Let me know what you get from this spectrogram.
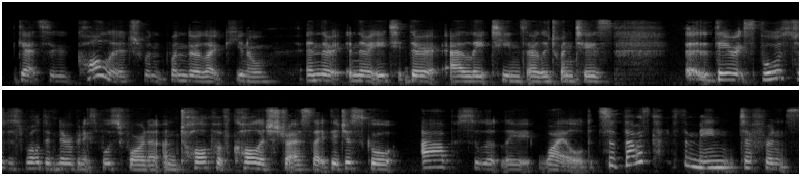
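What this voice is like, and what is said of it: Scottish accent. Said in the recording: “being a scottish person in america is as soon as I open my mouth and they hear my accent”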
